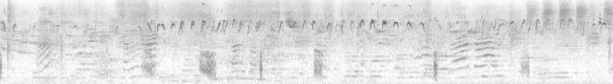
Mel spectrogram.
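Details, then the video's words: High, rising and falling peeps from newborn backyard chicks overlap in a busy chorus, with a few sharp taps and some low background sounds. "Chicks Sound"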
